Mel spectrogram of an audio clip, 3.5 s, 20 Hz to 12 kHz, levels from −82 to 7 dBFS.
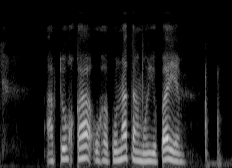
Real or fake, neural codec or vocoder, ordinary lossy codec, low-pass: fake; codec, 16 kHz, 2 kbps, X-Codec, WavLM features, trained on Multilingual LibriSpeech; Opus, 16 kbps; 7.2 kHz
